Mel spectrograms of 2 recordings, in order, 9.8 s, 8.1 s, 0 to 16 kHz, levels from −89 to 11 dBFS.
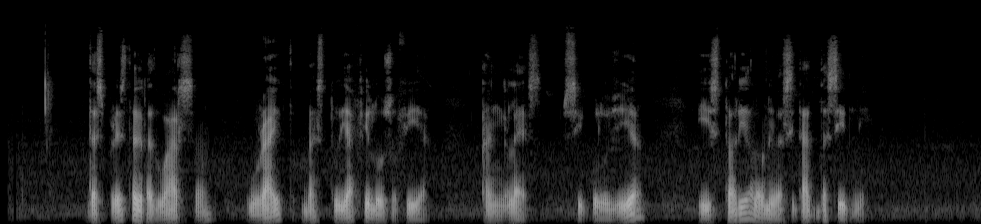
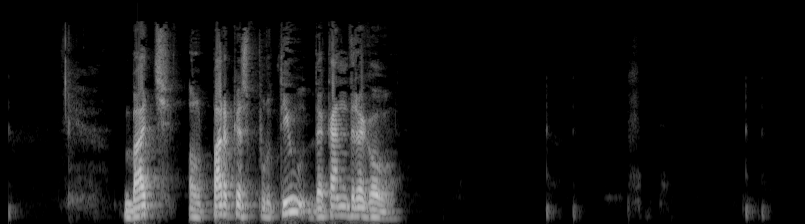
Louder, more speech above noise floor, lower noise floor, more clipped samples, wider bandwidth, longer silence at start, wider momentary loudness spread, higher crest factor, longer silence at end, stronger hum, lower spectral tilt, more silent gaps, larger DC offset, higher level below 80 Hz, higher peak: second, -31 LUFS vs -19 LUFS; second, 34 dB vs over 72 dB; second, -64 dBFS vs under -90 dBFS; neither; second, 9.2 kHz vs 11 kHz; second, 0.9 s vs 1.25 s; first, 17 LU vs 11 LU; about the same, 26 dB vs 22 dB; second, 1.15 s vs 4.1 s; neither; about the same, -6 dB/octave vs -5.5 dB/octave; neither; neither; about the same, -62 dBFS vs -62 dBFS; second, -6 dBFS vs 0 dBFS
